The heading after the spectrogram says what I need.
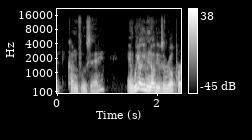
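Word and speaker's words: Kong Fuzi: Mandarin okay and cut comp you say comp you say or what we mispronounced as Confucius kung fu say and we don't even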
